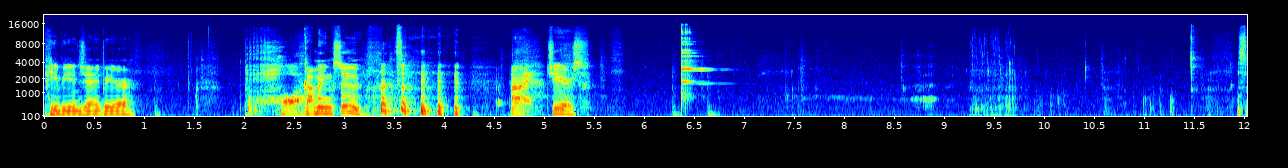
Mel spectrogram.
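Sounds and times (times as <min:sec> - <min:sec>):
beer glasses clinking: 0:06.4 - 0:07.0.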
